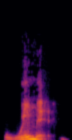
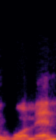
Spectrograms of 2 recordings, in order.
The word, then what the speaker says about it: women: w-o-m-e-n means we yeah but then woman plural on the page in english is pronounced women yes and so i i would always say woman like woman yeah and i i had to be like women there was we had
